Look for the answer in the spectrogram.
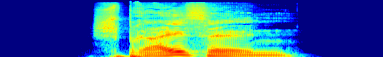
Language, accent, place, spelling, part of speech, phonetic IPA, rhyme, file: German, Germany, Berlin, Spreißeln, noun, [ˈʃpʁaɪ̯sl̩n], -aɪ̯sl̩n, De-Spreißeln.ogg
- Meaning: dative plural of Spreißel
